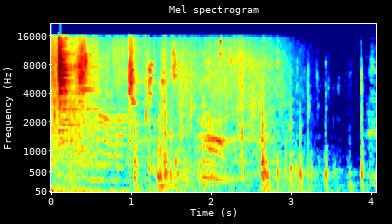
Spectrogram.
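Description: A loud magical blast roars and crackles, then fades.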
